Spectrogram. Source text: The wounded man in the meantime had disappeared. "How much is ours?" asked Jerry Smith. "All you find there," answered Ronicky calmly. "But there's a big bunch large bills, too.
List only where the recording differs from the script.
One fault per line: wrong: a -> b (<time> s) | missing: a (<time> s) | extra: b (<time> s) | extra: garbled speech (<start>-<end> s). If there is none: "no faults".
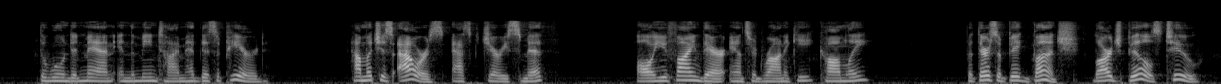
no faults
